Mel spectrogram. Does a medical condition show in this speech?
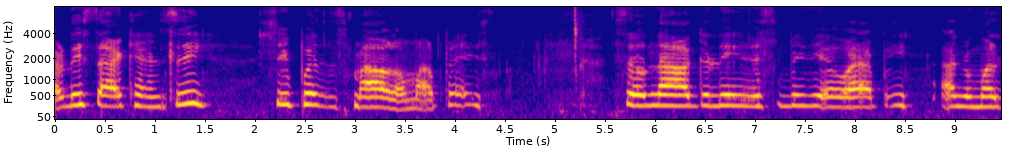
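Yes: ALS; affects hands.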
